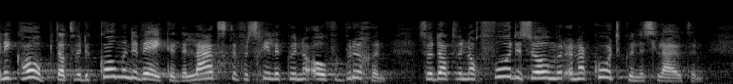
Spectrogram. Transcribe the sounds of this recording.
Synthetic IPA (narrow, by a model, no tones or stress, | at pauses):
ɛnɪkɦowpdɑtʋədəkowməndəʋejkəndəlaːtstəvəɹsχɪləkɵnənʔowvəɹbrɵχən | z̥owdɑtʋənɔχfʊːɹdəzowmərənɑkʊːɹtkɵnənslœɥtən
